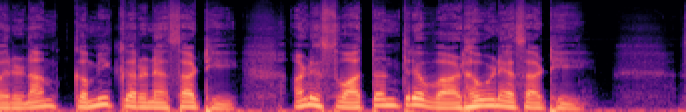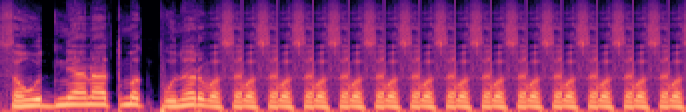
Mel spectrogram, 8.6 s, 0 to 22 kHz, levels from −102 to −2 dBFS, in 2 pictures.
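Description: A speech clip that falls into a broken-record loop at 5.8 s: a 0.22 s fragment repeats back to back, about 13 times, right to the end. Likely the player or stream stalled and kept replaying its last chunk, so the remaining audio is lost.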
